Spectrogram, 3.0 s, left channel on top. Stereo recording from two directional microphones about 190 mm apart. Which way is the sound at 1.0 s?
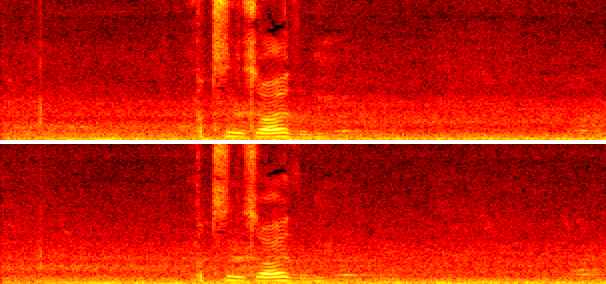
30° right (ahead or behind).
